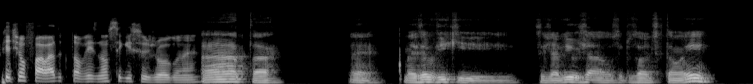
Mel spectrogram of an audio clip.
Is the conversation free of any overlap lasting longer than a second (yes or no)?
yes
